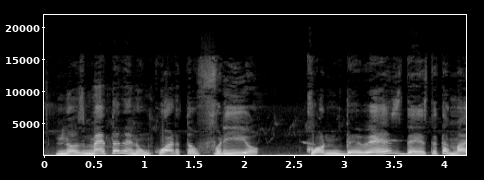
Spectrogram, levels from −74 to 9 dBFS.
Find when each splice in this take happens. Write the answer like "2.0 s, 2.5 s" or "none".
none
